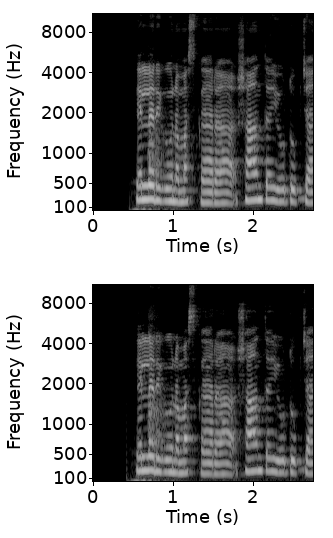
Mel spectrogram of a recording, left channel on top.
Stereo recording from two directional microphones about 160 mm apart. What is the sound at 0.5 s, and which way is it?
Speech, 25° left (ahead or behind).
